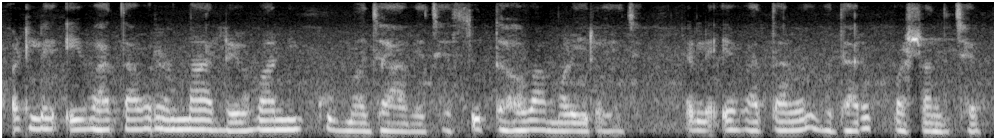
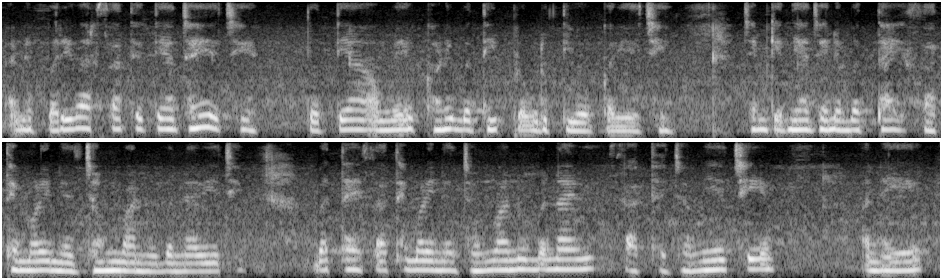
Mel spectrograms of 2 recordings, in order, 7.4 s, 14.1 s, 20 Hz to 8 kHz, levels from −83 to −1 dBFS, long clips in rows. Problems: constant background noise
